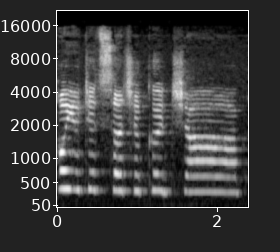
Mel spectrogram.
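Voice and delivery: high, slow, sugary doctor voice; mock her fake sweetness; cheerful doctor. Mother mimics the doctor praising her after birth, sugary and high. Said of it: "here comes this lady".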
